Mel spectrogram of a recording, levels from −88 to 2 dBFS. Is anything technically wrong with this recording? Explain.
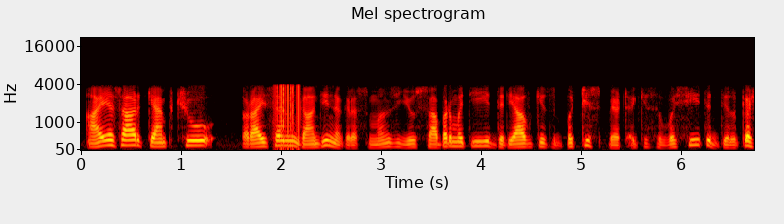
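Yes. Bit errors on a digital phone line occur from 1.92 to 2.19 s. There, a small fraction of bits, well under one percent, arrive flipped. Each flip corrupts one sample, and hits on the sign or upper bits jolt the waveform, producing sharp ticks and crackle laid over the speech within the narrow 150 Hz to 3.4 kHz telephone band of the G.711 A-law line.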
